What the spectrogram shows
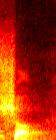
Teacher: जैसे मैं बोलता हूँ श, तो श जैसे ही बोल रहा हूं तो उसमें क्या हो रहा है, उसमें जैसे ही मैं इसको बोलता हूं श को, वो हमारा मूर्धा में टच हो रहा है, ठीक है। तालु से जो साइड वाला है, जैसे तालु से जब मसूड़े वाला है, मसूड़े के अंदर के हिस्से वाले को क्या कर रहा है, वो टच कर रहा है, ठीक है।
